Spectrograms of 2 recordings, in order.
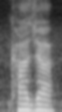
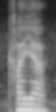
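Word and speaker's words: Kaja: 카자 카야 칼라스 카야라고 그러는 거 발음이요.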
